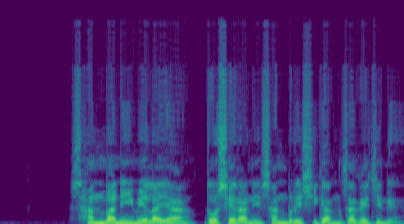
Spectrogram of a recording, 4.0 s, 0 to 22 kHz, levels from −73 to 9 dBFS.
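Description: From start to finish the speech carries a rough, grainy texture, with tones turned noisy rather than clean. The cause is likely Opus compression in its music-style CELT mode, with the full bandwidth kept. The encoder is filling starved bands with folded or noise-like content, and the plainly audible damage fits a rate around 24 kbps. Unlike MP3, there is little swirling or watery hollowness, only this persistent graininess.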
